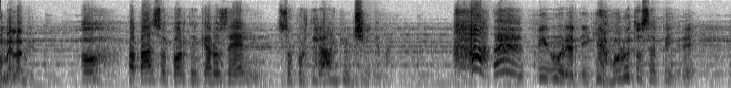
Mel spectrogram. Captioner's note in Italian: risate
